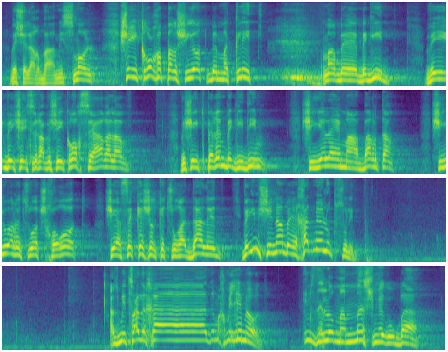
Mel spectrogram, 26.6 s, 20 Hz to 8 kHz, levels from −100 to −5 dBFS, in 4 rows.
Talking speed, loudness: 95 wpm, -17 LUFS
